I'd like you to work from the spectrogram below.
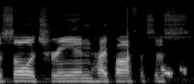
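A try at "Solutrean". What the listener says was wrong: I think you're pronouncing that wrong, though, man. I think it's Solitrian. The wrong emphasis on the wrong syllable.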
